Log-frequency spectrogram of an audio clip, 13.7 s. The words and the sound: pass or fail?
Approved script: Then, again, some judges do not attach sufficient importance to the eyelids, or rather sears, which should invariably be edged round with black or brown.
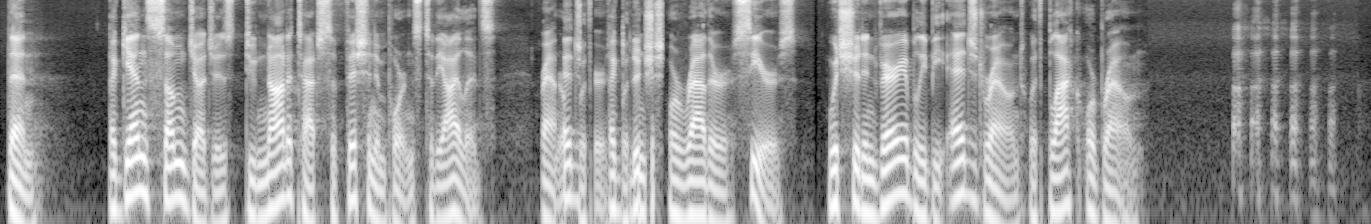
fail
